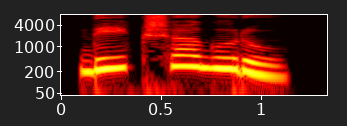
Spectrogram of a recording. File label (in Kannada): "ದೀಕ್ಷಾಗುರು", Kannada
